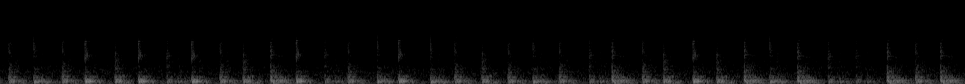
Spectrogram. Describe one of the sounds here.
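Quick footsteps clang on a metal walkway.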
